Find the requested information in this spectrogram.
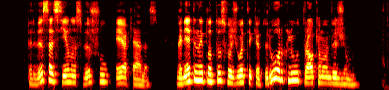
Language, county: Lithuanian, Vilnius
